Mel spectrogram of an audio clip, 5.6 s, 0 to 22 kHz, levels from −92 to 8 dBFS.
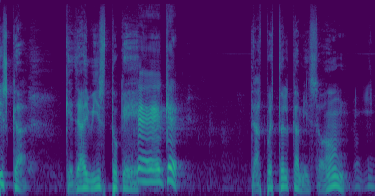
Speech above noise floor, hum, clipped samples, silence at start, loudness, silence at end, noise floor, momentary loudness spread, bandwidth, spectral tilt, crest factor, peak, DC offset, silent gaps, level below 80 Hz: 35 dB; none; under 0.1%; 0 s; -38 LUFS; 0 s; -74 dBFS; 19 LU; over 20 kHz; -4 dB/octave; 20 dB; -20 dBFS; under 0.1%; none; -68 dBFS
